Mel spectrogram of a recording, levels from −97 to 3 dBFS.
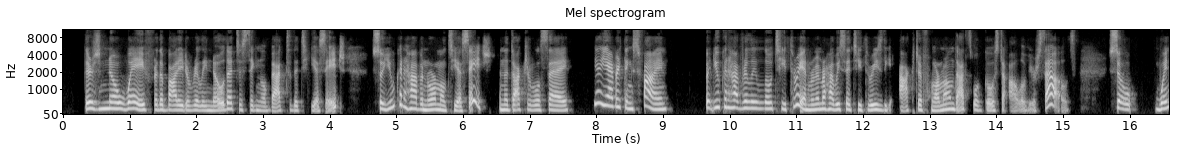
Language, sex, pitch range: English, female, 175-225 Hz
